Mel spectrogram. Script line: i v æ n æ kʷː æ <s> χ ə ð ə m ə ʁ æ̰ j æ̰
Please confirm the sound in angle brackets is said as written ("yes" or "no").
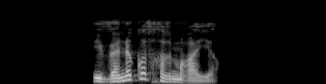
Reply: no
